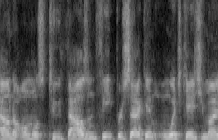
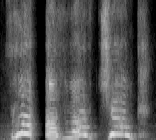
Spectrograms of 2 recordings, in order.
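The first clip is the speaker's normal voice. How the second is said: slow, high shouted creature cry; hammed-up sloth voice; 5 dB louder, much slower than usual. Streamer answers whether sloths shoot guns, high shouted creature voice. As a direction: bellow it high and drawn out.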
